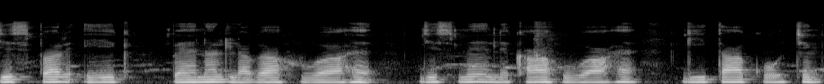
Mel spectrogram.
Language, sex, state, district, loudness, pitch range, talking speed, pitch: Hindi, male, Chhattisgarh, Bastar, -19 LUFS, 105-115 Hz, 95 wpm, 110 Hz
